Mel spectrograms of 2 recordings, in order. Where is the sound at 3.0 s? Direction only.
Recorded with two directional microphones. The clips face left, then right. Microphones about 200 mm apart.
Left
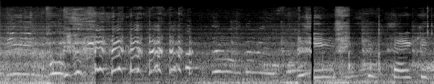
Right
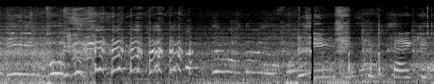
20° left (ahead or behind).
